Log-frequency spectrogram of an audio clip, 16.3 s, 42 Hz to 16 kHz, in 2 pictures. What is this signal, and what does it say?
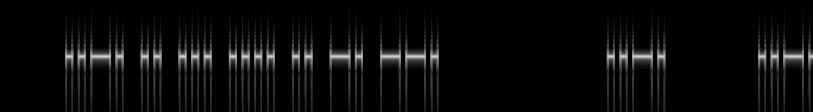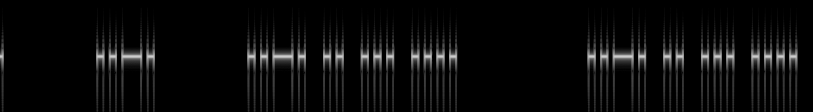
Morse code, heard as a keyed tone, about 19 wpm, 800 Hz. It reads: FISHING F F F FISH FISH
